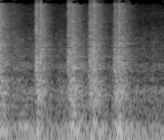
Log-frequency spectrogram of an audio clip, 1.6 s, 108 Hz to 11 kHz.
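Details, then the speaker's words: 28-year-old OBS Ford F350 manual, engine running, clutch pedal to floor yet fifth and third won't go in: four harsh rasping grinds as gear is forced; clutch not releasing fully, owner suspects faulty slave cylinder. "so I don't think it's the clutch I actually think it's the slave cylinder"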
